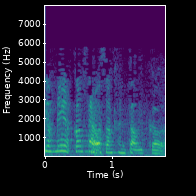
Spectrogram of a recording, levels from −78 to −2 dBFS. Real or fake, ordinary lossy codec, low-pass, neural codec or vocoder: fake; MP3, 24 kbps; 7.2 kHz; codec, 16 kHz, 1.1 kbps, Voila-Tokenizer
